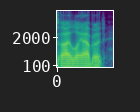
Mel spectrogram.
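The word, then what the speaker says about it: Allahabad: alahi he changed the name of preag to alahabad pronounced as I Abbot in 1583 silver Square rupee of abar laor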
